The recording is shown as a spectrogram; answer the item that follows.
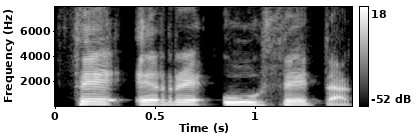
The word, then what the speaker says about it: Cruz: Es como, tú piensas en tu cabeza C-R-U-Z, como un americano pronunciaría Tom Cruise. O sea, para nosotros, Penelope Cruz and Tom Cruise se pronuncian igual.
